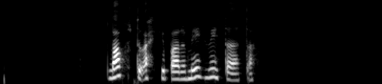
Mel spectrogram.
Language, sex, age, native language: Icelandic, female, 40-49, Danish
